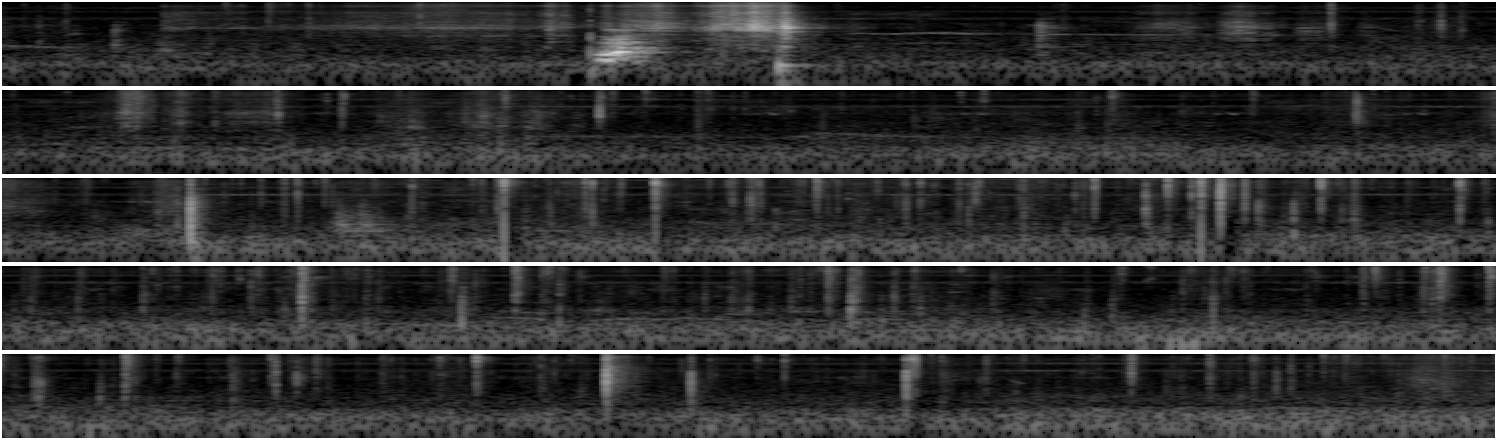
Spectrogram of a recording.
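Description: Open wood fire crackling and popping, with scattered sharp snaps throughout. A brief louder rasping noise comes about two seconds in.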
